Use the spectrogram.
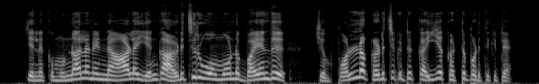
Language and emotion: Tamil, angry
